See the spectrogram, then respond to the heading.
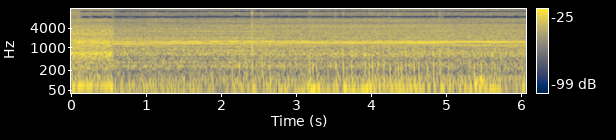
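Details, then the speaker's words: Refurbished and rebuilt Pentium II PC, first power-up after reassembly with an untested IDE cable, running Windows 98 SE: quiet, steady fan whir with faint constant tone and low hum, no rattles or grinding; system up and running, normal. "so we can actually fire it up and see what happens hopefully this ID cable works I haven't tested it but we'll find out soon enough the system is up and running"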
